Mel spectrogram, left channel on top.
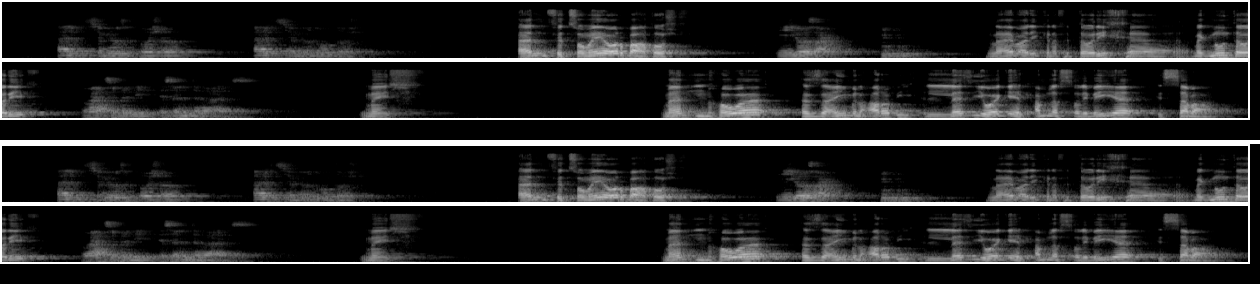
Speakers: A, in the centre; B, on the left.
A: 1916 1918
B: 1914
A: هي إجابة صح <laughs>
B: لا عيب عليك أنا في التواريخ آه، مجنون تواريخ
A: واحد صفر ليك اسأل أنت بقى يا ريس
B: ماشي من هو الزعيم العربي الذي واجه الحملة الصليبية السبعة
